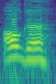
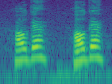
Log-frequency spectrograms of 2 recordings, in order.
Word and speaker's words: Holger: Technically, Olga, oh not Olga, Holger, is that how you pronounce it?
